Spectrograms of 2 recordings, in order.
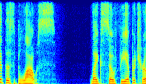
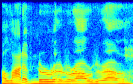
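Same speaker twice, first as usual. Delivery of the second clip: drawn-out slurred imitation; mocking drunken slur; 3 semitones lower, much slower than usual. Reactor mimics the possibly drunk man in the clip, mocking slur. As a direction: slur it into a long garble, mocking him.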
